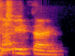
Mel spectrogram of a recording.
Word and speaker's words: Gattuso: Rosemary Gattuso? Gattuso.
